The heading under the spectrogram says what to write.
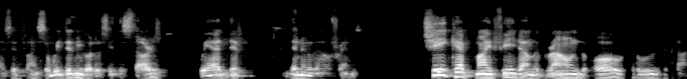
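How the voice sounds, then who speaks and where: Loudness swings widely as a man talks. He goes at a very slow pace. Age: 80s+. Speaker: actor. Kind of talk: interview answer. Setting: video call.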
